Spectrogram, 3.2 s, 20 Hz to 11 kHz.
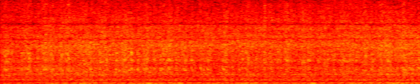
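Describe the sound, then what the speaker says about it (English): A 1981 AMC Eagle SX4 with electronic ignition idles steadily up close, a low, even rumble that holds without change throughout. "It's got a great sounding little engine."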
